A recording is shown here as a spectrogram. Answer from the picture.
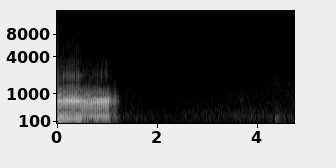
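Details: Lenon the pug asleep and snoring hard: one loud, buzzy, richly layered snore lasting about a second, then near quiet with a faint soft click near the end.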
